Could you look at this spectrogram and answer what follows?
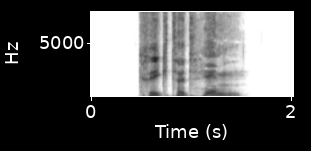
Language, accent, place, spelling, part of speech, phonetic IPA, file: German, Germany, Berlin, kriegtet hin, verb, [ˌkʁiːktət ˈhɪn], De-kriegtet hin.ogg
- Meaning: inflection of hinkriegen: 1. second-person plural preterite 2. second-person plural subjunctive II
